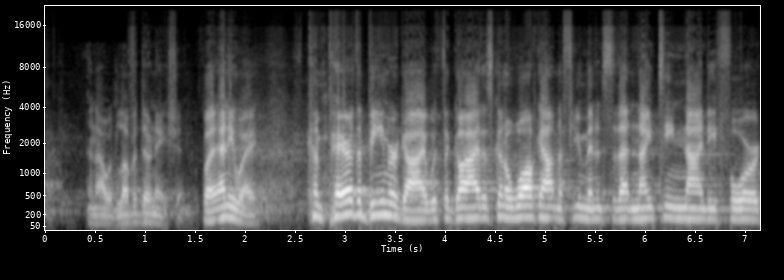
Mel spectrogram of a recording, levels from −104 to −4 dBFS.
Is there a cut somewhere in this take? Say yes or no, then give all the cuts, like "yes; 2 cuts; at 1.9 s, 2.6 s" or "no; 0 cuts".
yes; 2 cuts; at 1.5 s, 2.5 s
